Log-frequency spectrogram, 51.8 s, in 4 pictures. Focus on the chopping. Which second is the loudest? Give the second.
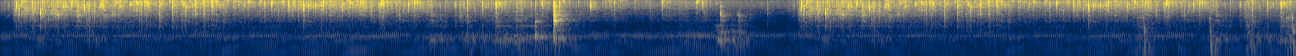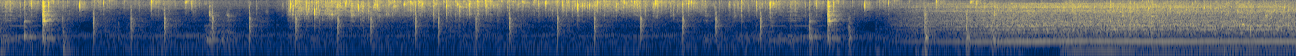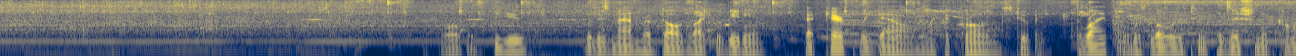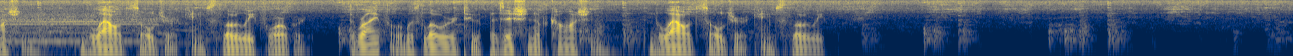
22 s.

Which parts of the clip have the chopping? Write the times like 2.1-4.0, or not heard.
11.3-23.3.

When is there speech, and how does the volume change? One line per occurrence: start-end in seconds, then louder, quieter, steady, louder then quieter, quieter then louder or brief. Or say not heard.
30.3-47.1 steady.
